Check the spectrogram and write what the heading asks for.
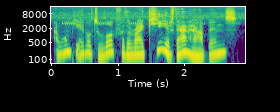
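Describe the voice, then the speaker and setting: A man's voice: on the high side, a little fast, dark tone. A man reading the inner monologue of a panicking teenage girl sneaking through a school, in a tense, frantic voice. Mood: panicked. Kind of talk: reading a visual novel aloud.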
